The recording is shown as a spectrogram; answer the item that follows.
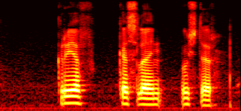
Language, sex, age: Afrikaans, male, 21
